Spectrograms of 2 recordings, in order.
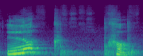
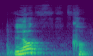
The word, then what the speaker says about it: লক্ষ: হ্যাঁ, এখন লয়ের উচ্চারণটা ল হবে না, লো হবে, কারণ অ এর উচ্চারণটা হয় ও এর মতো।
